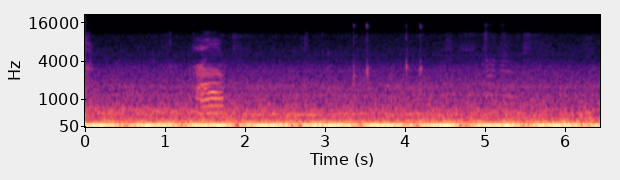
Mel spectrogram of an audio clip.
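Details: Homeless cat on a road utters a single short wavering meow early on, then stays quiet while a steady low rumbling drone, like a running vehicle, fills the background.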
